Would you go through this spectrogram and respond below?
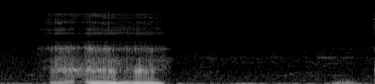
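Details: One long, loud, rattling snore on a breath in, then quiet breathing, recorded in 2015; heavy snoring.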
